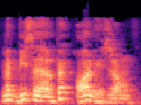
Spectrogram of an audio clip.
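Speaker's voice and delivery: ordinary delivery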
